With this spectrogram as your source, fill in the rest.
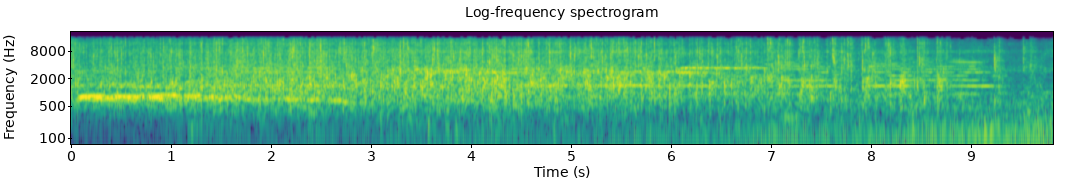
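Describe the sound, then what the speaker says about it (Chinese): Loud, sustained applause from an audience at a political speech in a Johor coffee-shop forum, dense clapping filling the whole stretch alongside crowd noise and occasional cheers. "掌声表示鼓励。"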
